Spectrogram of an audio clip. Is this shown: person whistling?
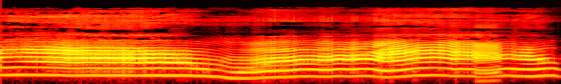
no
